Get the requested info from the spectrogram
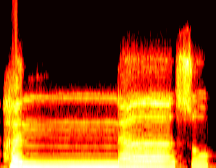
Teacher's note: بالکل، یہاں پر جو لام ہے وہ لام شمسیہ ہے، ہم اس کو ظاہر نہیں کریں گے، یا ایوہ الناس نہیں پڑھیں گے، ہنناس۔ نون پہ دیکھیں شد آ گئی ہے، تشدید ہے، شدہ ہے، تو ہم یہاں پہ غنہ کریں گے، 2 کاؤنٹس یہاں پہ رکیں گے، 2 حرکات رکیں گے، ہنناس۔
